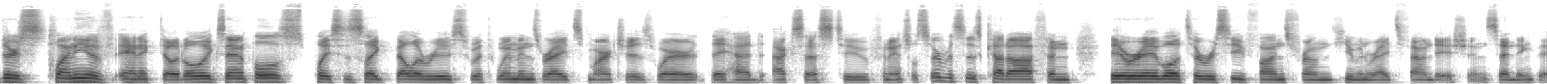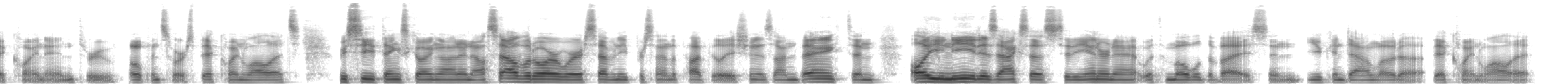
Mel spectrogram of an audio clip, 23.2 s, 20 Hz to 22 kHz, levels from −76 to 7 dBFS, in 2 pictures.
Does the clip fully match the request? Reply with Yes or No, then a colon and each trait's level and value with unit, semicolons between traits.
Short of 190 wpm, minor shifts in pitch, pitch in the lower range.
No: average, 195 wpm; narrow, 2.0 semitones; low, 125 Hz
